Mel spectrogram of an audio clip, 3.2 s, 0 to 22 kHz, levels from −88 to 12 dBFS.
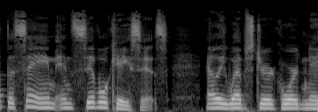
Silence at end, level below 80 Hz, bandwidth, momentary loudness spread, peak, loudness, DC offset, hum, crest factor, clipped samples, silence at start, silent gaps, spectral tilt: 0 s; -58 dBFS; 14.5 kHz; 14 LU; -8 dBFS; -23 LUFS; under 0.1%; none; 14 dB; under 0.1%; 0 s; none; -6 dB/octave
